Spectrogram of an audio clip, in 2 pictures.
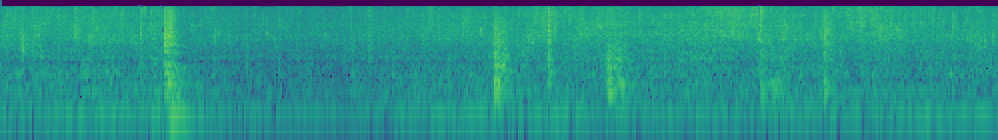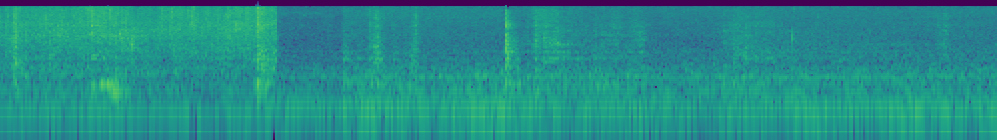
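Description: Sliced onions sizzling in hot oil in a kadhai, with spatula clinks against the pan and a sharp clink about a second in. About eight seconds in the sizzle cuts off abruptly, leaving a fainter hiss, a low hum and a few clicks.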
